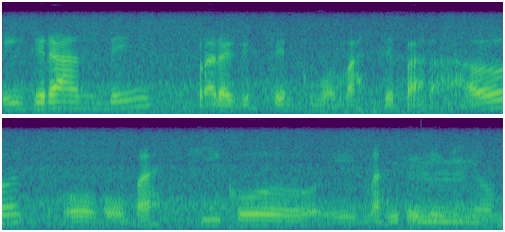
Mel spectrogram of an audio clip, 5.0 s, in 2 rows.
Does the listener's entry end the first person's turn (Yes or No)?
Yes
